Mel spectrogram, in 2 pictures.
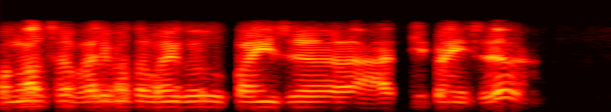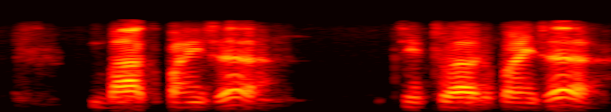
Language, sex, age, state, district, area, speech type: Nepali, male, 45-60, West Bengal, Jalpaiguri, urban, conversation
